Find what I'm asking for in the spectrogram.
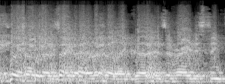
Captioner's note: laughing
